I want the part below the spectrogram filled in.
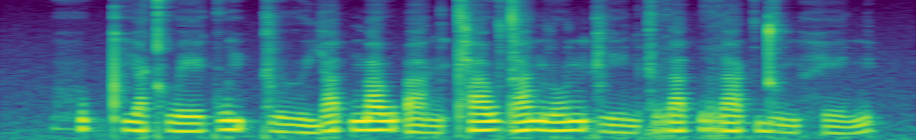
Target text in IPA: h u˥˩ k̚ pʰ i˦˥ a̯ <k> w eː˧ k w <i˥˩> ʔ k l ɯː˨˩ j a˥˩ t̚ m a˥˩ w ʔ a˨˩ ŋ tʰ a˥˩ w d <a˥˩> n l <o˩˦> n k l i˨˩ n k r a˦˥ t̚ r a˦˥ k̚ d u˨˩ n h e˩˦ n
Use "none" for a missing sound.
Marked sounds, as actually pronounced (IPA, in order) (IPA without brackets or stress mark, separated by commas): kʰ, i˥˩, a˥˩, o˥˩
